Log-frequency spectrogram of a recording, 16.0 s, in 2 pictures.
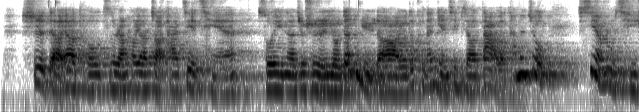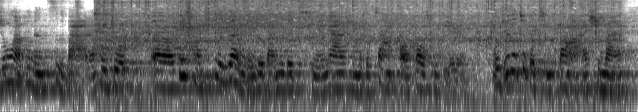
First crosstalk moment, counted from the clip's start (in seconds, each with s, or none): none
